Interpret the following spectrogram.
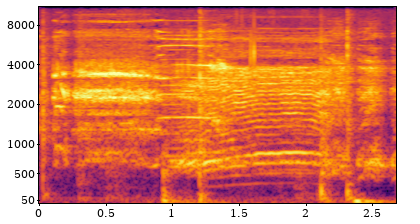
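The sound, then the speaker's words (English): An official game show answer buzzer used in a trivia segment sounds off with a loud, sustained crowing rooster-like call, bright and strongly harmonic, broken by a few sharp clicks and thumps, with no one talking. “Now we actually have official answer buzzers.”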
